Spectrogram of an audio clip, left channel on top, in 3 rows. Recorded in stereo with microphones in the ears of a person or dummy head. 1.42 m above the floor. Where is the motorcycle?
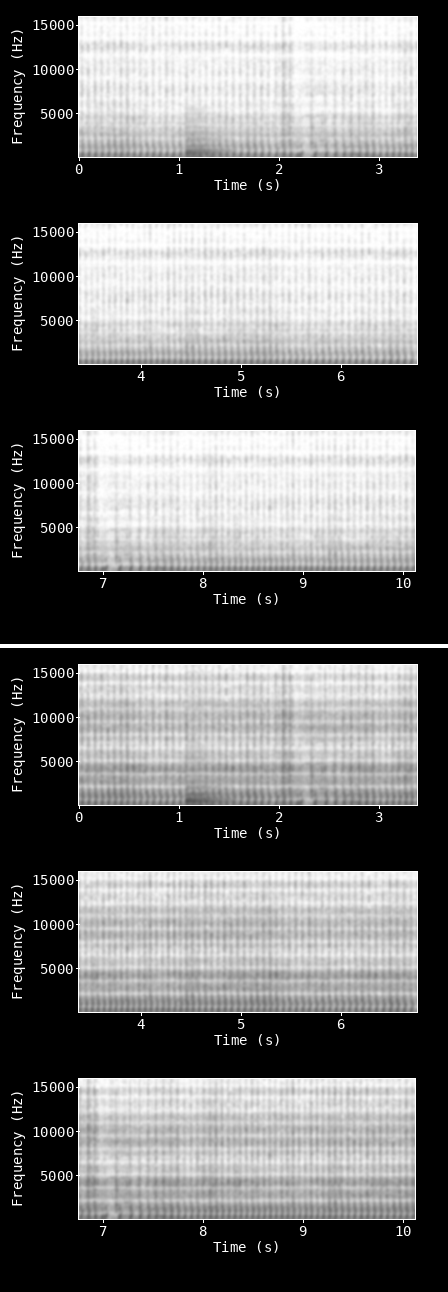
65° right (ahead or behind).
